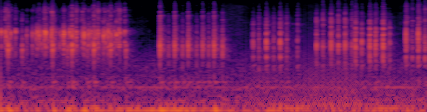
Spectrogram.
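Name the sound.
typing on Mode Loop TKL mechanical keyboard with Obscura switches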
